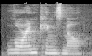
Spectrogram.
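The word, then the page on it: Lauren Kingsmill: English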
